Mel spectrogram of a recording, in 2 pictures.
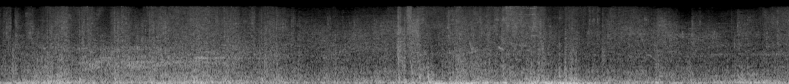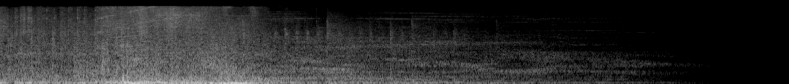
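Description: Gunfire and energy blasts crackle and boom loudly, then fade away.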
